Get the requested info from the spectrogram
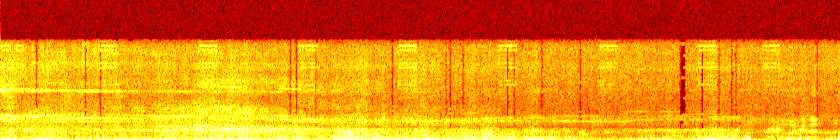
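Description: Radio-controlled model warplane flying past, its motor-and-propeller whine bending down in pitch about two to three seconds in, over a steady rumble of wind on the microphone.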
